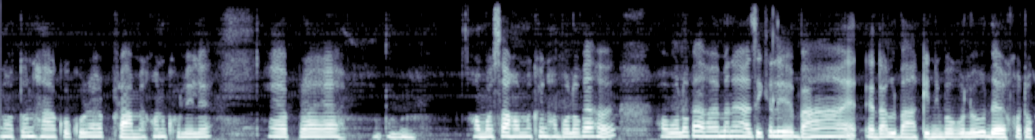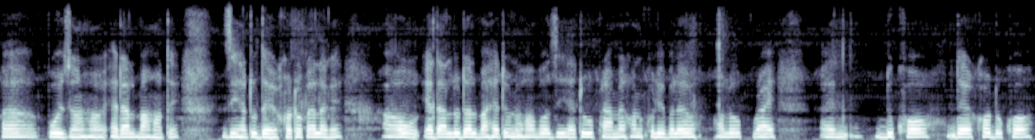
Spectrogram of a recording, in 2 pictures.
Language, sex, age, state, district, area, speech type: Assamese, female, 30-45, Assam, Charaideo, rural, spontaneous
